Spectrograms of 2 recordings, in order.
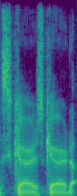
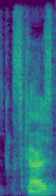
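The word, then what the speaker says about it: Skarsgård: oh no we are saying scars guard all wrong Scar Guard thank you for your correction closer to an O scar SC oh that's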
